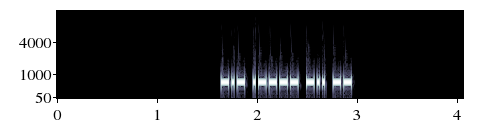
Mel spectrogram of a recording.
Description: Morse code, heard as a keyed tone, about 46 wpm, 700 Hz. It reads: K1DM
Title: USA Call Signs - 4 Characters - Repeated 2x - 45wpm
